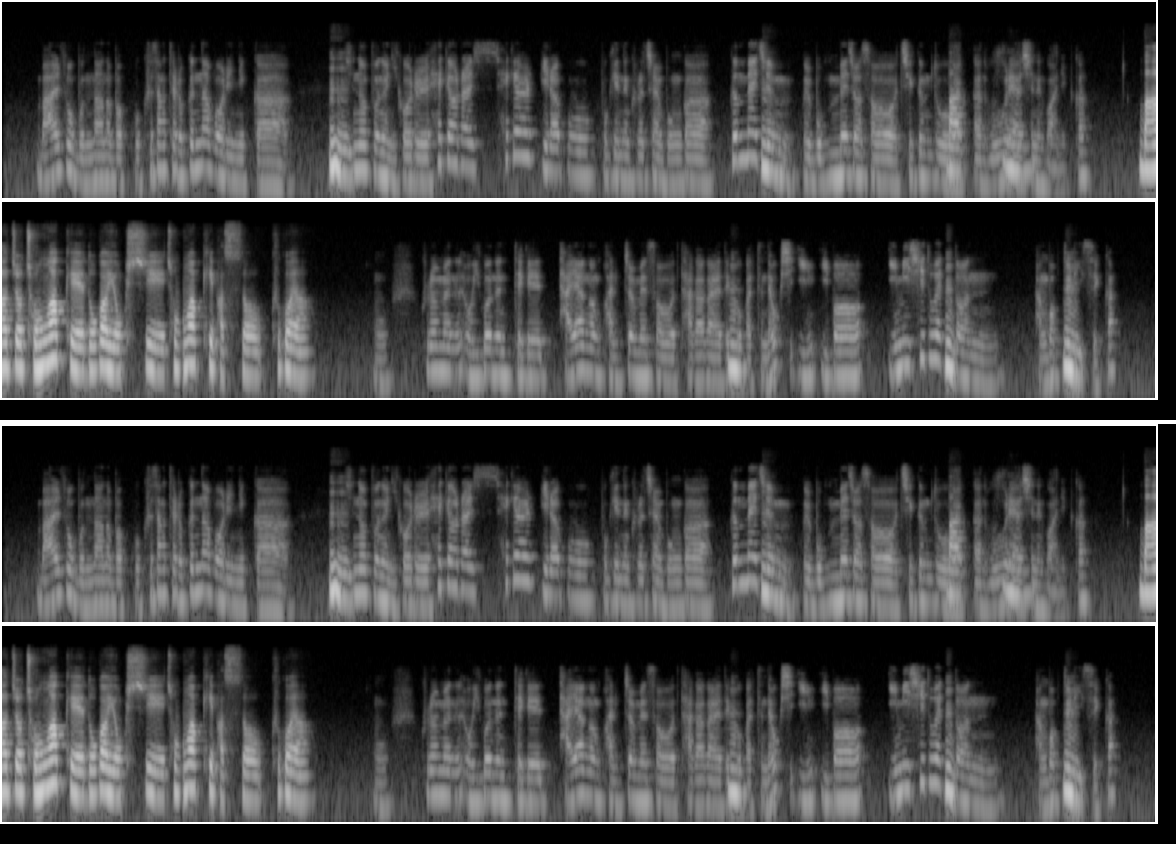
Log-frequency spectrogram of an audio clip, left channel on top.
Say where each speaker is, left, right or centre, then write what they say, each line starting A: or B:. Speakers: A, on the left; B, on the left.
A: 말도 못 나눠봤고 그 상태로 끝나버리니까
B: 음,
A: 신호부는 이거를 해결할, 수- 해결이라고 보기는 그렇지만 뭔가 끝맺음을
B: 음,
A: 못 맺어서 지금도
B: 맞,
A: 약간 우울해
B: 음,
A: 하시는 거 아닐까?
B: 맞아. 정확해. 너가 역시 정확히 봤어. 그거야.
A: 어, 그러면, 어, 이거는 되게 다양한 관점에서 다가가야 될
B: 음,
A: 것 같은데, 혹시 이, 이번, 이미 시도했던
B: 음,
A: 방법들이
B: 음.
A: 있을까?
